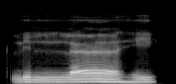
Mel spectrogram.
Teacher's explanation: ২ নম্বর হচ্ছে লিল্লাহি, এ জায়গায় যেহেতু আল্লাহ শব্দের লামের পূর্বে জের এসেছে, এজন্য এই লামটি পাতলা হয়ে উচ্চারিত হবে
